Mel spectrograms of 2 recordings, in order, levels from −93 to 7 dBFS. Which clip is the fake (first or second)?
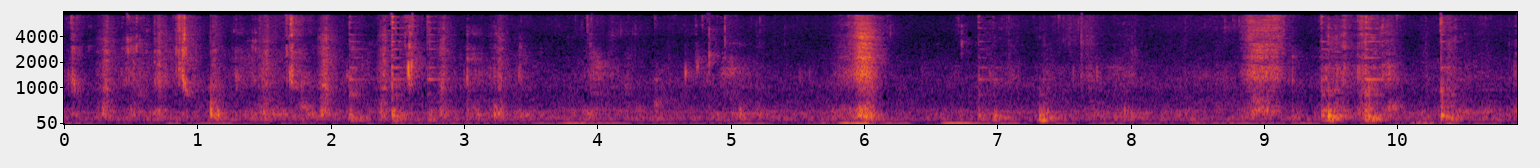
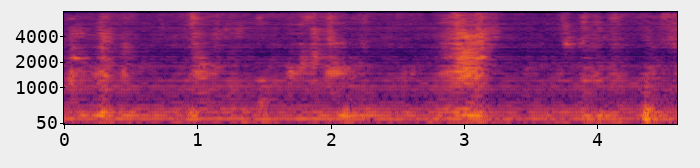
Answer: second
